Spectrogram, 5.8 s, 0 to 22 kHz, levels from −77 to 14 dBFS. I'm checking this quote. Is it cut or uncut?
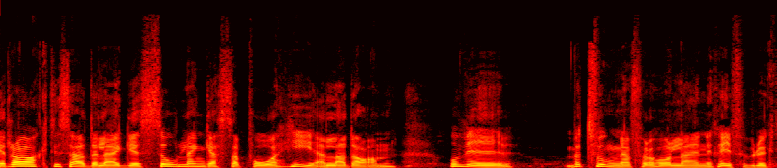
uncut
